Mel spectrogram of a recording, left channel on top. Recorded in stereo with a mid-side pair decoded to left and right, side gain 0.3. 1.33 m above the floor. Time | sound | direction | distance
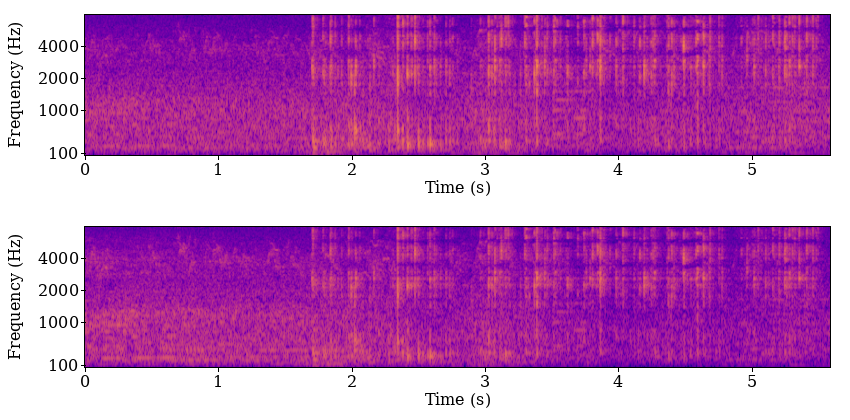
1.7 | crushing | 40° left | 0.9 m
